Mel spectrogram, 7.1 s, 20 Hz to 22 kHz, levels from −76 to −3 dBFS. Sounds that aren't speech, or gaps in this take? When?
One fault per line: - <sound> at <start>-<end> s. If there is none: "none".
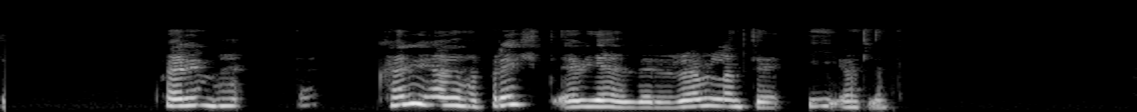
none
